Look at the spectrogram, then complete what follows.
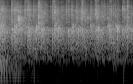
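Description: An audience applauds, a dense, steady wash of many hands clapping that holds at an even level throughout, with no voices standing out.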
